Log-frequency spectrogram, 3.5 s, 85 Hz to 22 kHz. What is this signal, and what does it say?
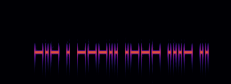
Morse code, heard as a keyed tone, about 32 wpm, 700 Hz. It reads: KE8JVI
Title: USA Call Signs - 6 Characters - Repeated 2x - 30wpm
